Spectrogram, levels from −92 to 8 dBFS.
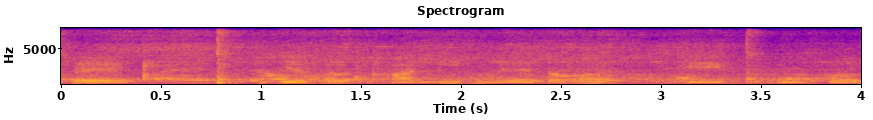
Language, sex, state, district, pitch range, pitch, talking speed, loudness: Hindi, female, Madhya Pradesh, Dhar, 160-200 Hz, 180 Hz, 75 wpm, -17 LUFS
